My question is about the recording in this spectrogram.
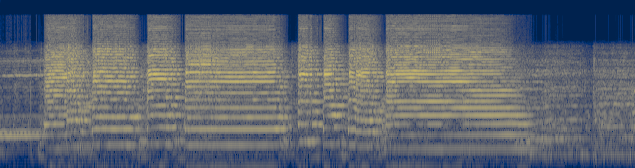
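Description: Trumpet playing a slow melody: several long held notes, each about a second, joined by short quick runs of notes.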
